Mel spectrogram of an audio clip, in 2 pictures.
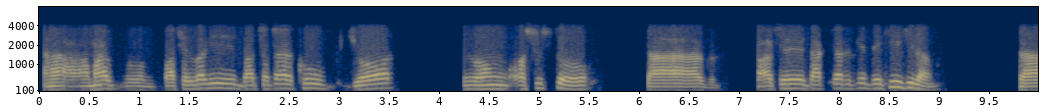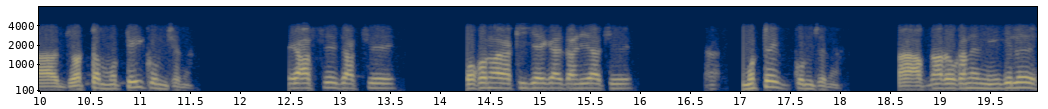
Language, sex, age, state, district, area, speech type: Bengali, male, 45-60, West Bengal, Darjeeling, rural, conversation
